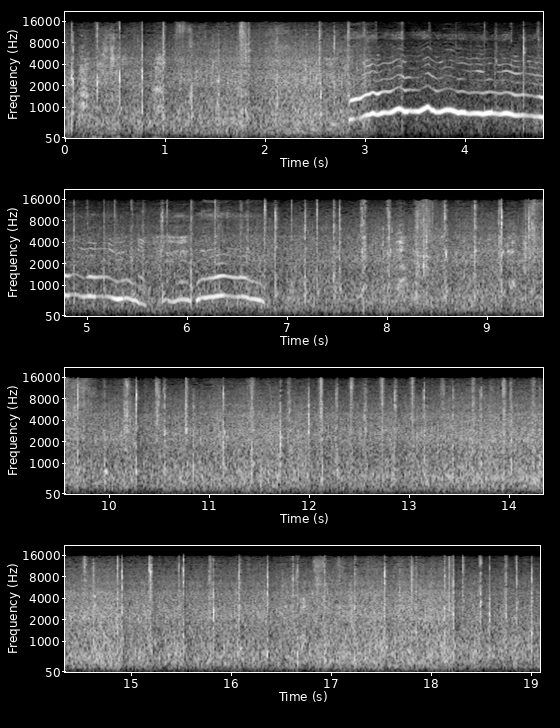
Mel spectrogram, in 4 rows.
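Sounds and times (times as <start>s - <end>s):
stream water flowing: 0.0s - 19.0s.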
